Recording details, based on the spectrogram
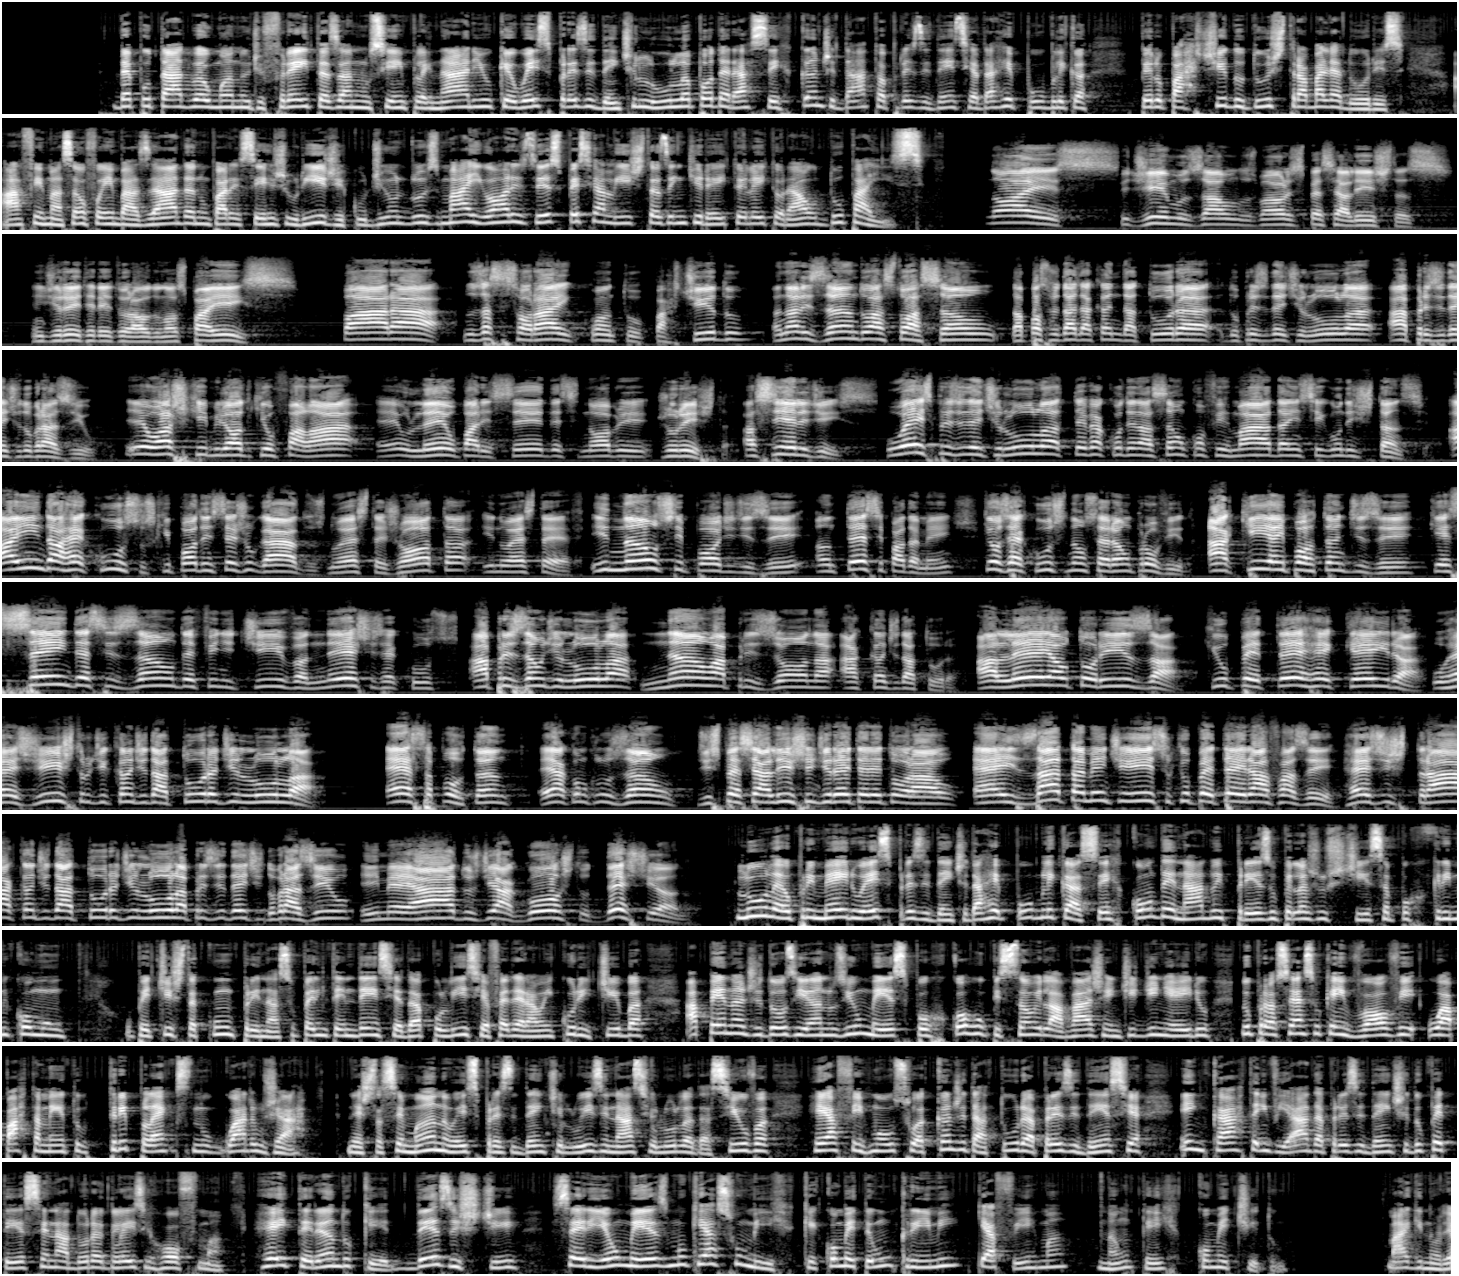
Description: Deputado Elmano de Freitas destaca parecer sobre a candidatura de Lula à Presidência. Repórter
